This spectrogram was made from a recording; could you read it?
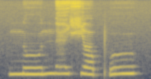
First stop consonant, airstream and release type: ejective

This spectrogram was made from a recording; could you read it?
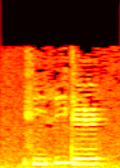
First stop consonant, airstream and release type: plain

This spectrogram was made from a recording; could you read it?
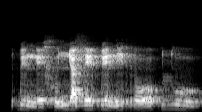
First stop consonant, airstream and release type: implosive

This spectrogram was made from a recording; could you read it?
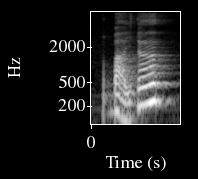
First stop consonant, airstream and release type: implosive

